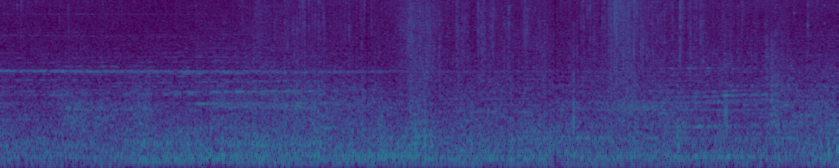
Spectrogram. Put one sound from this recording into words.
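Footsteps crunch slowly on snow.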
